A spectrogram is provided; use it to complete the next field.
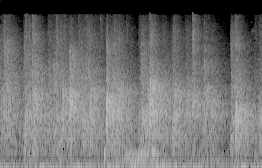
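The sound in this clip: An audience applauds to welcome a speaker at a Sacramento County public health committee event, with many claps merging into a moderate, steady patter and a few louder surges.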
